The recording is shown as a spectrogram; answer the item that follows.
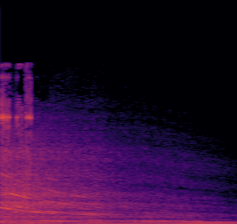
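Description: A whooshing, rushing sound effect whose pitch falls steadily as it dies away, like something winding down or passing by, over a steady low hum.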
